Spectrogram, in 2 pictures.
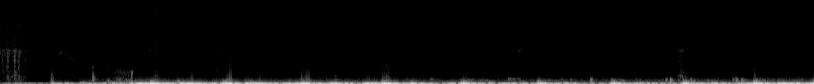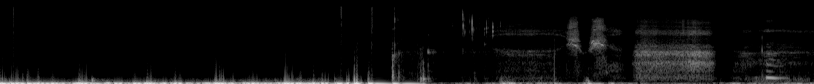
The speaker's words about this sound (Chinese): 心脏跳得太快了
